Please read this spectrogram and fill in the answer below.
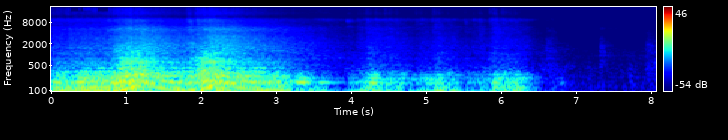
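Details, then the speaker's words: Rebuilt truck engine with a stage 3 cam, given a quick rev just after its first start: loud rumbling revs with an uneven, stumbling beat that fades out; it sounds like a miss and it is definitely running very rich, though a true miss is unconfirmed. "Sound like it's missing when I rev it. Definitely rich."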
